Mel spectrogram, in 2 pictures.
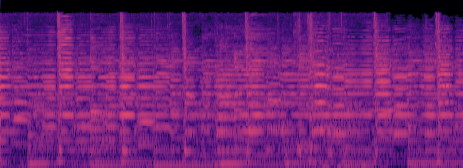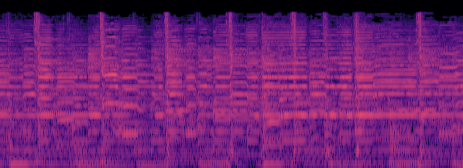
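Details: Lively fiddle-led string music with a steady bass line and plucked accompaniment in a bluegrass style plays throughout, with no animal voices.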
